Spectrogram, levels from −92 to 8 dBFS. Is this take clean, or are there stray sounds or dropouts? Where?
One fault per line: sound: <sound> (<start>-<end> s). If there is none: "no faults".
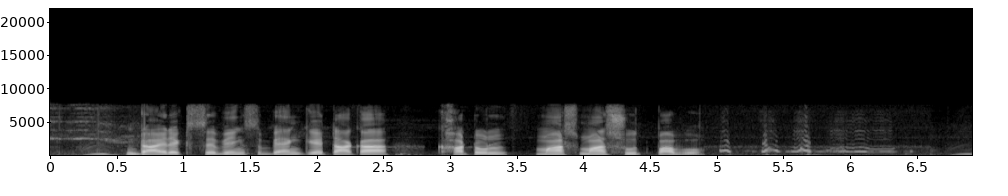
sound: bark (5.0-6.6 s)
